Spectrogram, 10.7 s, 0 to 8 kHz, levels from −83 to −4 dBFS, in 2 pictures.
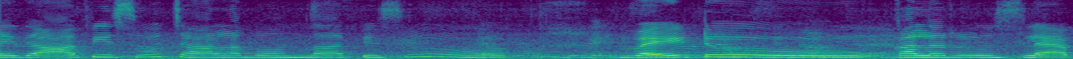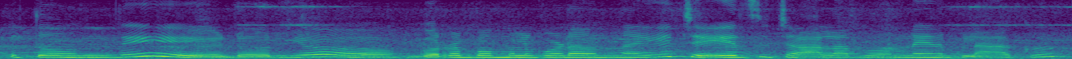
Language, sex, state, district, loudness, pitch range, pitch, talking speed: Telugu, female, Andhra Pradesh, Krishna, -23 LUFS, 235-270 Hz, 255 Hz, 130 wpm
